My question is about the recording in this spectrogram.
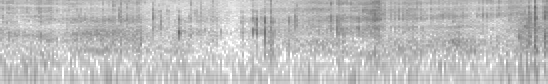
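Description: Thick clear repair tape being peeled off a concrete block: faint crinkling with scattered small clicks.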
